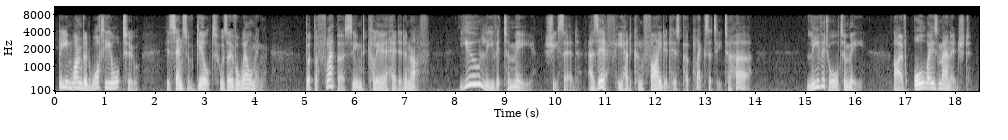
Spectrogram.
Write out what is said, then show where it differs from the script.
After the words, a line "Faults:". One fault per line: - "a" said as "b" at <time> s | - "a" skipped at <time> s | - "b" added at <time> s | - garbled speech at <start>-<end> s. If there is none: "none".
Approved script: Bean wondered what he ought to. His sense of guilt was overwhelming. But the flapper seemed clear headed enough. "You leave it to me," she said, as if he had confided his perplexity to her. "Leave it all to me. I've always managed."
Bean wondered what he ought to. His sense of guilt was overwhelming. But the flapper seemed clear headed enough. "You leave it to me," she said, as if he had confided his perplexity to her. "Leave it all to me. I've always managed."
Faults:
none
